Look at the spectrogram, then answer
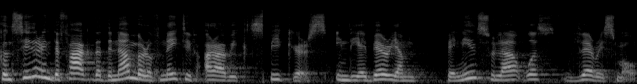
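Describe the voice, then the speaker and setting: A woman with a Spanish accent speaks at a moderate pace and fairly high pitch, with lively intonation. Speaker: academic conference presenter. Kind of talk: conference talk. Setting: conference hall with audience. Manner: hesitant, many filler sounds.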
